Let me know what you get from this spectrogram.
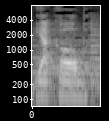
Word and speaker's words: Jakob: It's J-A-K-O-B, simple enough. The J in Danish is pronounced as a Y, so Jakob is what you're going to get in the first name.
